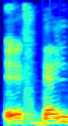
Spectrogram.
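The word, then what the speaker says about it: Aufbau: Scientist का नाम है, बड़ा ही अजीब सा स्पेलिंग है, AUF और डैश लगा के BAU लिखा जाता है। ऑफ बाउ का सिद्धांत बोलते हैं इनको, ऑफ बाउ का सिद्धांत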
